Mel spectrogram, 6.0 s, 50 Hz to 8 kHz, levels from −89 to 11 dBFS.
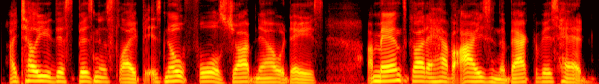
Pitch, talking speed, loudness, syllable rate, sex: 145 Hz, 220 wpm, -19 LUFS, 5.0 syllables/s, female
